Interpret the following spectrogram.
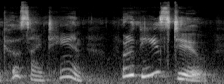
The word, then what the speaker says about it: cosine: It's not pronounced sin, it's sine. We're not committing a crime here. This is cosine, not cos, it's cosine.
